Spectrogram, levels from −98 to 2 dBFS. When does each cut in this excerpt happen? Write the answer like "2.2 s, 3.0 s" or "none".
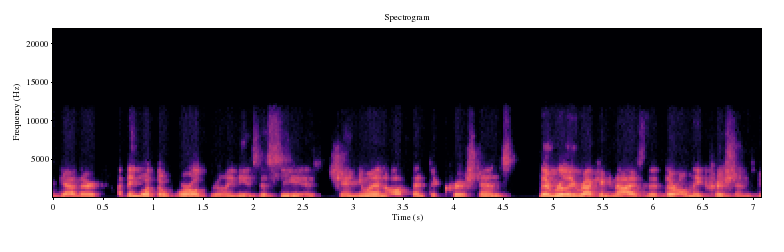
4.6 s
